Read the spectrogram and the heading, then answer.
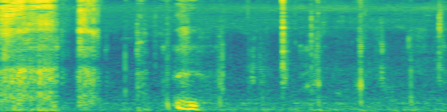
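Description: Crunchy cashew-like nut bits in spicy dandan noodles are chewed in a series of faint, crisp crunches and bites, irregularly spaced, with soft mouth sounds between them.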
